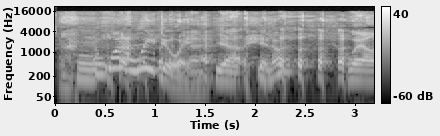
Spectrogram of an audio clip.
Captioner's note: co-hosts laughing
